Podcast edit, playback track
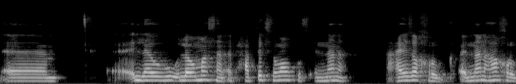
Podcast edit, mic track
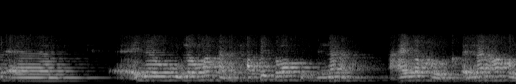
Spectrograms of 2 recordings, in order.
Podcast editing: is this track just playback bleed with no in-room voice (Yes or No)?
Yes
